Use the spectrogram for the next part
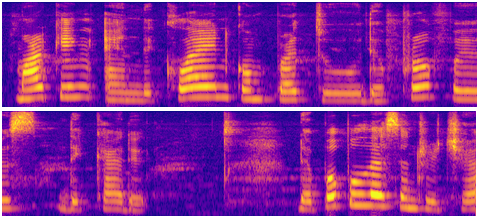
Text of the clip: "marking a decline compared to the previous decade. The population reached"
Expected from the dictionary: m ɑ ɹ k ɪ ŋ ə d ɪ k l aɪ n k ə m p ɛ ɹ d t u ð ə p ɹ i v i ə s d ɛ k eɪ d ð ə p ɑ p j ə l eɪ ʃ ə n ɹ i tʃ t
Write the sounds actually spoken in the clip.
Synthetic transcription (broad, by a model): m ɑ ɹ k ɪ ŋ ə d ɪ k l aɪ n k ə m p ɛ ɹ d t u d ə p ɹ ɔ f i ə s d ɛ k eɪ d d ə p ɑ p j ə l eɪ s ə n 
